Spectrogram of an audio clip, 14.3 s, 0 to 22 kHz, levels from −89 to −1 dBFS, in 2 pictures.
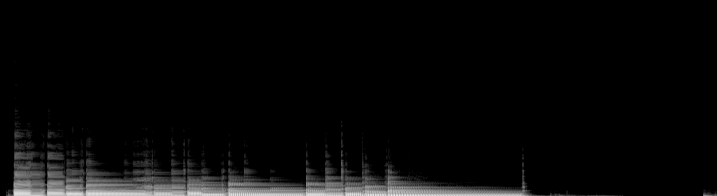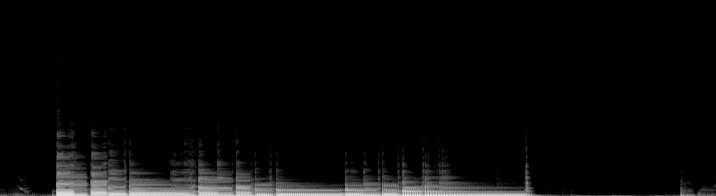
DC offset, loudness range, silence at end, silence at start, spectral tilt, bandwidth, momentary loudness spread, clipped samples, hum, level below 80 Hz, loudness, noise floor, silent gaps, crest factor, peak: under 0.1%; 6 LU; 0.25 s; 0.15 s; -13 dB/octave; 3.5 kHz; 7 LU; under 0.1%; none; -22 dBFS; -18 LUFS; -71 dBFS; 6.25-7.03 s; 18 dB; 0 dBFS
